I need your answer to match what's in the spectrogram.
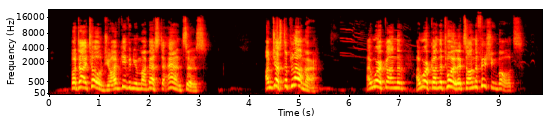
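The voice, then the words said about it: Exaggerated cliché put-on accent. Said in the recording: “the weird cliche accent all of a sudden. I feel like you only turn that on for the tourists”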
